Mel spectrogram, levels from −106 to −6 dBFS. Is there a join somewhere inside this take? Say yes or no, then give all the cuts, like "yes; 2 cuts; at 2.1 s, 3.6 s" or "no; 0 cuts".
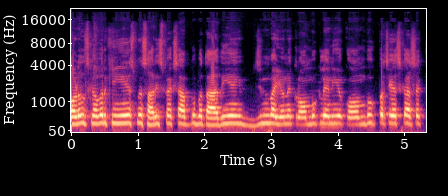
no; 0 cuts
